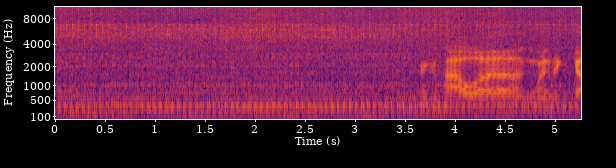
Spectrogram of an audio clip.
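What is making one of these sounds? An outboard motor drones steadily as a boat moves along.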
